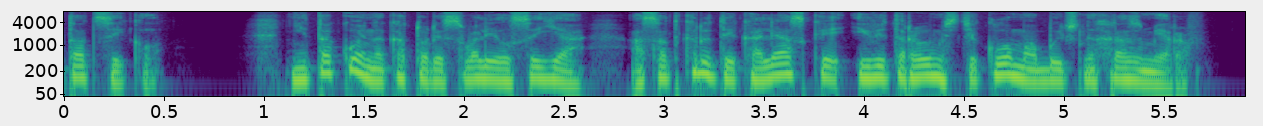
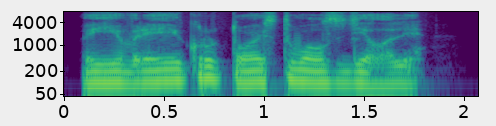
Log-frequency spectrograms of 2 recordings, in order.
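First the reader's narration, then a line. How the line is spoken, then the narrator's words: Approving mutter. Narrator (Russian): одобрительно пробурчал Никита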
